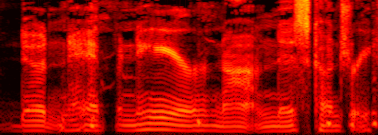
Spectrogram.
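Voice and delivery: low, slow imitation of closed-minded church people; mock deniers. Church people denying lesbians exist, mocked in a low slow voice. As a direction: drop the pitch and drag out the denial. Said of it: "They're like".

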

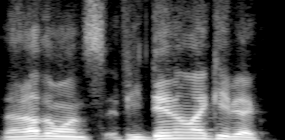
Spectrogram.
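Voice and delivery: ordinary delivery

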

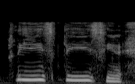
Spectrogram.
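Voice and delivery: high, pleading mock whine; mock begging. Preacher mocking someone begging God, high mock pleading whine. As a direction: beg in a thin, pathetic voice.

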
